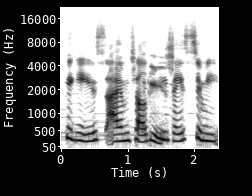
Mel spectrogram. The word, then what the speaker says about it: Pegues: the name of your so my one for one it's piggies i'm chelsea nice to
